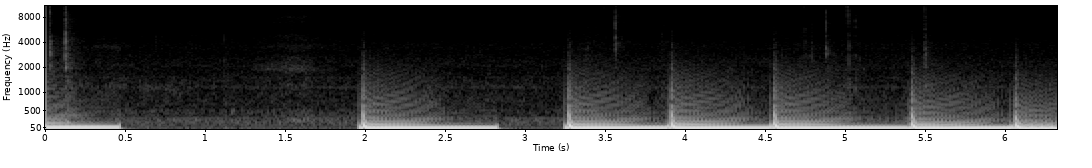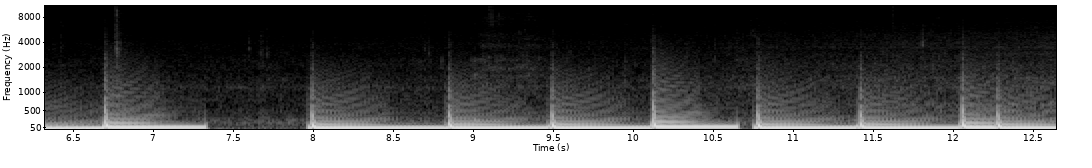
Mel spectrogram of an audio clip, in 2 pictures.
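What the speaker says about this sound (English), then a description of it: "So the 808 sounds like this." A booming 808 bass in a plugg beat programmed in FL Studio, hitting as loud repeated low notes at full velocity in a syncopated rhythm with a few short gaps, heard alone without other instruments.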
